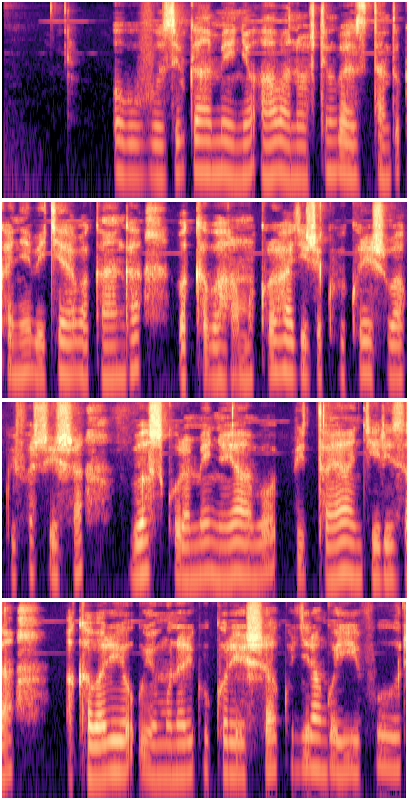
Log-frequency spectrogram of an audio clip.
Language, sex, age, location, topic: Kinyarwanda, female, 18-24, Kigali, health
